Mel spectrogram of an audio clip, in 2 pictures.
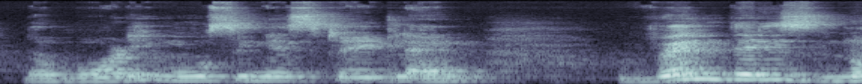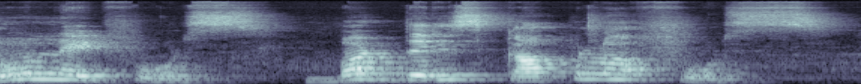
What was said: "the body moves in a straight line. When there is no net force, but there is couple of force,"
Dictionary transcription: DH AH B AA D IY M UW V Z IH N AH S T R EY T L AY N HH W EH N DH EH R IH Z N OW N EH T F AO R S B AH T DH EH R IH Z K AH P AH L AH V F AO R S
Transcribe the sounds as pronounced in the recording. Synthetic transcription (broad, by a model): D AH B AA D IY M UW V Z IH N AH S T EY T L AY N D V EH N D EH R IH Z N OW N EH T F AO R S B AH T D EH R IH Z K AH P AH L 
